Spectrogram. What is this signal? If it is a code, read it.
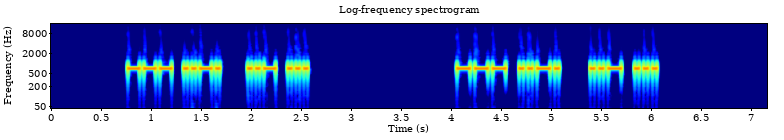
Morse code, heard as a keyed tone, about 29 wpm, 700 Hz. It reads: OF US OF US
